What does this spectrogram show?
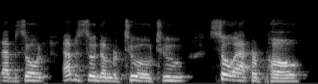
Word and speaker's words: apropos: So apropos, like fits that, like the number.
